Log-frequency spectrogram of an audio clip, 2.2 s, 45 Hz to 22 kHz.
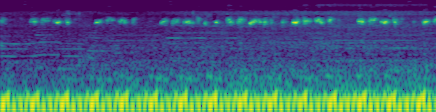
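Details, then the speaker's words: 1989 Ford F150 revived after sitting, idling: steady low rumble with faint, repeating high chirps each revolution; serpentine belt squeaking. "That little noise I hear there is the belt squeaking."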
